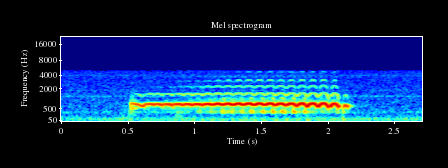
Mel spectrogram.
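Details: Little owl calling at night, recorded 17 March 2016 at 01:56: one drawn-out, level, slightly wavering hooting note lasting about one and a half seconds, clear against a silent background.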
